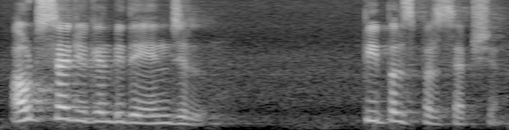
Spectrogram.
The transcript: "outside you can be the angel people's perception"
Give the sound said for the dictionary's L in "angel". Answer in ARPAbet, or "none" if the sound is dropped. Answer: L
